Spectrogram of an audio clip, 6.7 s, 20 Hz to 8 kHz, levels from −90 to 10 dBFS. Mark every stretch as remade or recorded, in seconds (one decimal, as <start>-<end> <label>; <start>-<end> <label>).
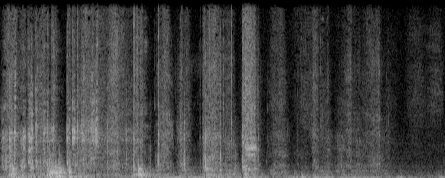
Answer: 0.0-6.7 recorded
